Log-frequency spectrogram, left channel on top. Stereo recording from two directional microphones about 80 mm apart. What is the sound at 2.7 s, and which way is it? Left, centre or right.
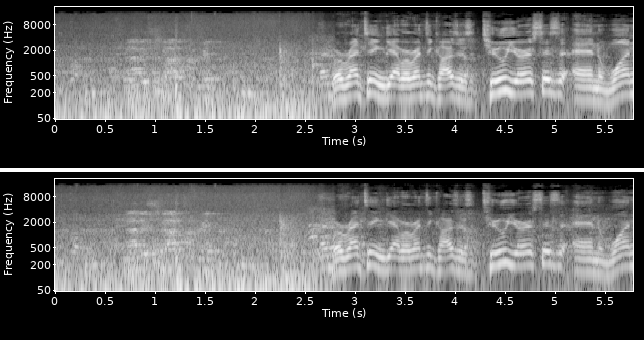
A man's voice, centre.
